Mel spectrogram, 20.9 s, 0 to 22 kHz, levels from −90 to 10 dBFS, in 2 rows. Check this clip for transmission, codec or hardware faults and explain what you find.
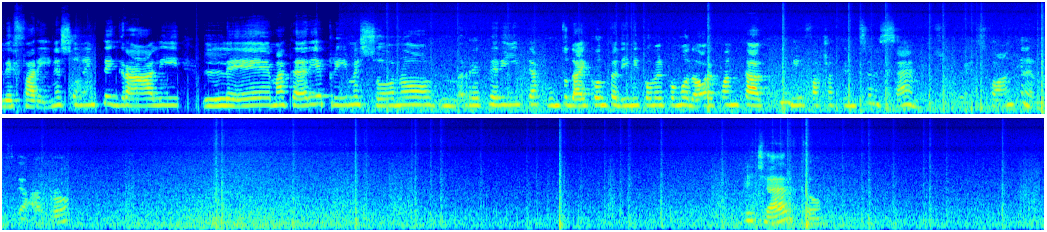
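One hardware fault runs through the whole recording: Wi-Fi interference. A nearby Wi-Fi radio couples into the audio circuit, which rectifies its beacon transmissions. The result is a steady tick every 102.4 ms, just under ten per second, sitting roughly 20 dB below the speech. Mains hum is a continuous low tone. This fault is instead a train of sharp, evenly spaced clicks, and that fixed radio-beacon rhythm identifies it. The room noise, which rises by about 12 dB near 3.5 s but stays some 15 dB below the speech, is part of the recording, not a fault.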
